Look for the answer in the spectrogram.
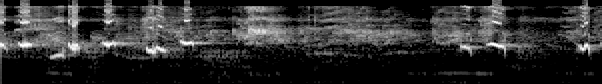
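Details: Green leafbird song meant to lure a young bird: a few loud, sharp chirps and slurred whistles, then a pause with faint background twittering before more chirps.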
